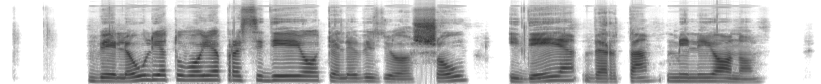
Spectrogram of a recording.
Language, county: Lithuanian, Utena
